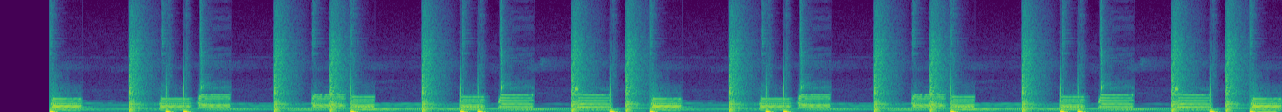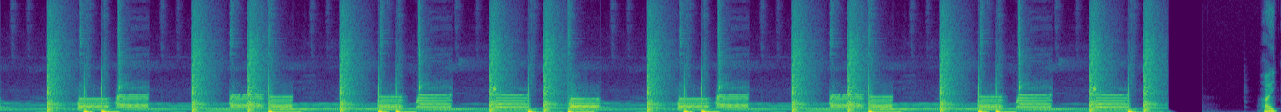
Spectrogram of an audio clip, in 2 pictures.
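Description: A looping electronic beat being produced, with steady punchy drum hits and repeating synth chords; partway through, an added deep bass line joins, thickening the low end and the overall sound. Loud, no voices, ending abruptly.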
